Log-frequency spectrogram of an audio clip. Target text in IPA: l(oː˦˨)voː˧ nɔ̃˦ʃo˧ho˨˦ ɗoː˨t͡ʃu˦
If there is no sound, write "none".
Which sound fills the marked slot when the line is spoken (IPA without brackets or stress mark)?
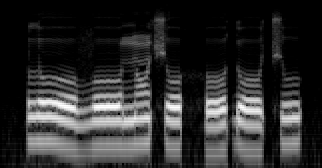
oː˦˨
